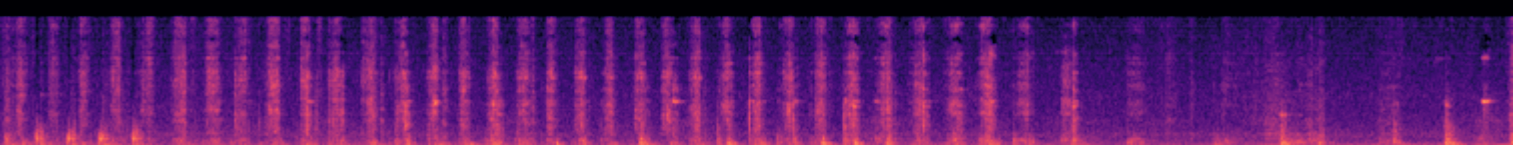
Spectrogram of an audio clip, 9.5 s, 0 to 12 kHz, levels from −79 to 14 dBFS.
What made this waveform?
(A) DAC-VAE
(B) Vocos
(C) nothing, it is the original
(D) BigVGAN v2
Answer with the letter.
D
